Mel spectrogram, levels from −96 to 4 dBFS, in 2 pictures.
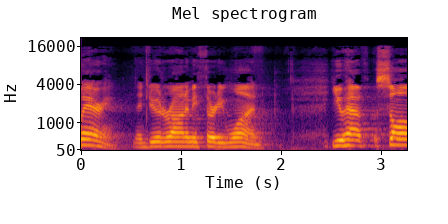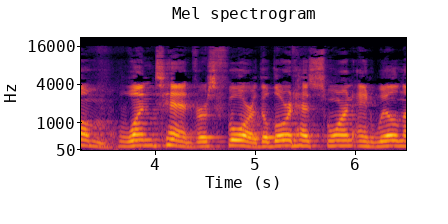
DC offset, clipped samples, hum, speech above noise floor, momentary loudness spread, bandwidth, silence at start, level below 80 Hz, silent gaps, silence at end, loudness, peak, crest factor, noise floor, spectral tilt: under 0.1%; under 0.1%; none; 29 dB; 7 LU; 16.5 kHz; 0 s; -60 dBFS; none; 0 s; -18 LUFS; -4 dBFS; 14 dB; -47 dBFS; -4.5 dB/octave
